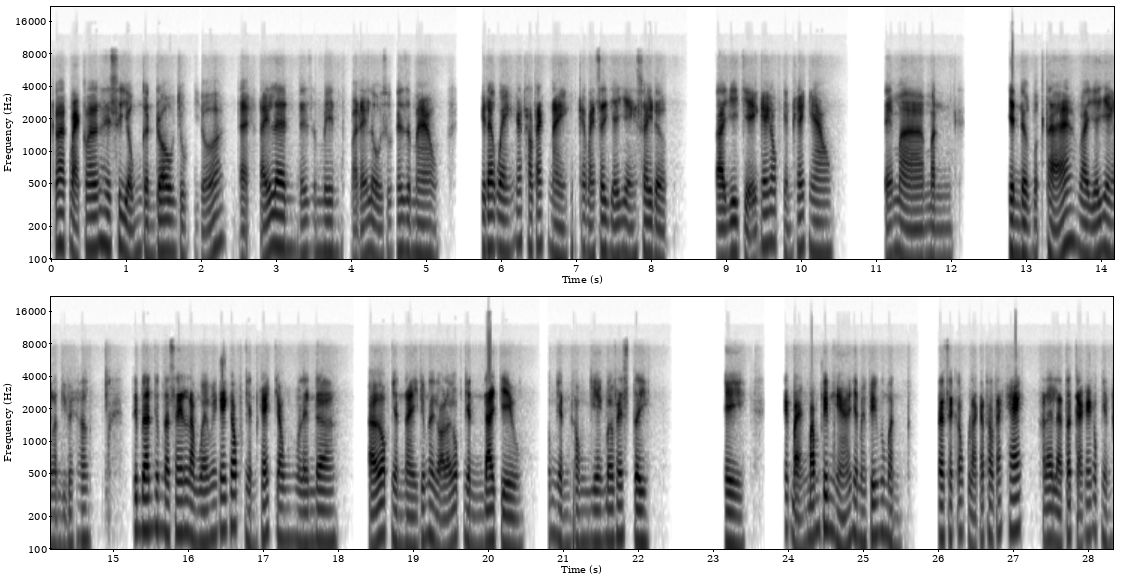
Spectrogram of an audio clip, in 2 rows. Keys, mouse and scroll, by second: 2.1-4.8 ctrl+middle drag, 5.3-9.0 middle drag, 9.2 shift+middle click, 10.6 scroll up 1, 10.7-11.4 middle drag, 11.7 shift+middle drag, 12.4-14.0 middle drag, 14.3 shift+middle drag, 14.9 scroll up 2, 15.0 scroll down 2, 15.9 scroll up 2, 18.6 scroll down 2, 19.1-19.5 middle drag, 20.1 shift+middle drag, 23.0 middle click, 23.0 scroll up 2, 23.5 shift+middle drag, 25.0 `.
